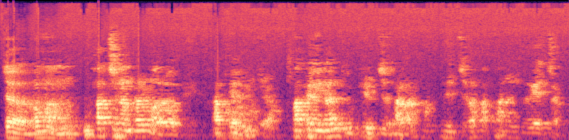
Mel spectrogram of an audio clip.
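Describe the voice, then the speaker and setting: A man's voice: medium pitch, brisk, recorded from a distance, lo-fi sound. An older man with a Gyeongsang accent gives a classroom lecture to exam students, constantly quizzing them with questions. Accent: Gyeongsang Korean. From Gyeongsang region, Korea. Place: lecture hall with live students. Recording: very echoey hall, voice heard from afar, faint hum.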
